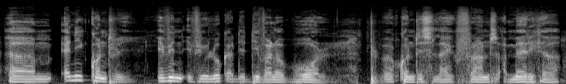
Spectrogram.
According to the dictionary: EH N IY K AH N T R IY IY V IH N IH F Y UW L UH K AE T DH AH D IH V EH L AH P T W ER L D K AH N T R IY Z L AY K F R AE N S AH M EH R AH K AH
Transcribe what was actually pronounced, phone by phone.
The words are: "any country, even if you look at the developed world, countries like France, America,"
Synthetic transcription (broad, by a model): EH N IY K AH N T R IY IY V IH N IH F Y UW L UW K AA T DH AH D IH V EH L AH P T W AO L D K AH N T R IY S L AY K F R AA N S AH M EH R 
